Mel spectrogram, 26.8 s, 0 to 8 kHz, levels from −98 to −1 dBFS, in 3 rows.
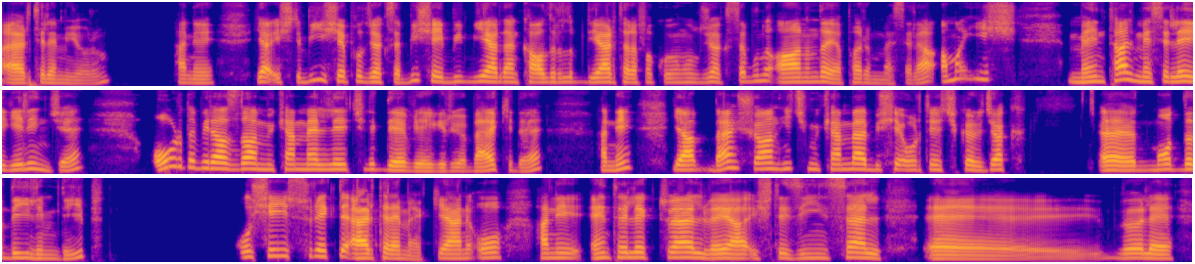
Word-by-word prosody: ertelemiyorum. 130 - -2 0.5
Hani 130 -1 -6 0.3
ya 170 - +3
işte 155 +3 -5
bir 225 - -5
iş 215 -5 -3
yapılacaksa, 165 -5 -1
bir 215 - -6
şey 175 -6 +1
bi 175 -2 -9
bir 180 - -8
yerden 165 -2 +4
kaldırılıp 155 0 -3
diğer 160 +1 +4
tarafa 150 0 -4
konulacaksa 150 +3 -6
bunu 205 -2 -7
anında 165 +1 +3
yaparım 135 -2 -5
mesela 120 +2 -4
ama 180 - -3
iş 260 - -6 0.4
mental 175 +9 +2
meseleye 175 0 +2
gelince 175 - -3 0.5
orada 255 -5 0
biraz 205 -4 +4
daha 200 -1 +6
mükemmeliyetçilik 180 0 -1
devreye 130 -5 +2
giriyor 125 +1 -7
belki 130 - +1
de. - - -5 0.4
Hani 175 +10 +1 0.3
ya 165 -1 +6
ben 175 +9 +2
şu 200 -3 -2
an 205 -1 +3
hiç 205 +1 -6
mükemmel 185 -1 +2
bir - - -8
şey 170 +1 -1
ortaya 165 +1 -4
çıkaracak, 170 +2 -2 0.6
eee, 155 -1 +6
modda 170 +2 -1
değilim 150 -5 -3
deyip 160 +10 -7 1.0
o 195 +2 -4
şeyi 230 +2 +2
sürekli 220 -1 +1
ertelemek. 150 -7 +3
Yani 150 0 +4
o 175 +2 -2
hani 165 +1 -2
entelektüel 180 +1 +3
veya 150 -1 +6
işte 145 +3 -4
zihinsel, 160 +2 0 0.4
eee, 75 - -1
böyle, 155 -2 0
165 Hz, 135 wpm, -22 LUFS, 145-180 Hz, 1.0 s, daha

